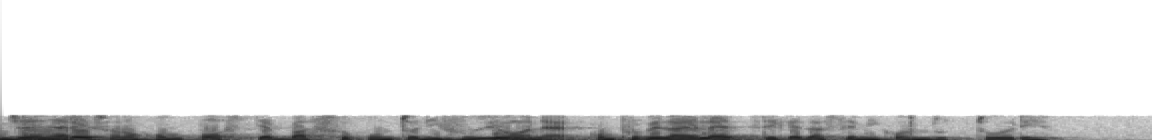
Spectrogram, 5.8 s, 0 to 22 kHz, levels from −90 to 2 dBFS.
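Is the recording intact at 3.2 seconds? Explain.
Yes, the audio at 3.2 seconds is intact, with no audible fault at that moment.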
